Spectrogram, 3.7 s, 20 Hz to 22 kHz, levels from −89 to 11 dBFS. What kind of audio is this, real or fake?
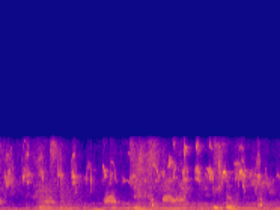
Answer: real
